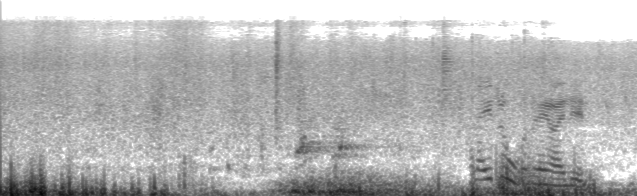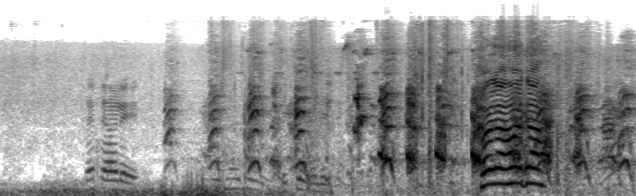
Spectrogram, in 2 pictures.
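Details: Village dogs on a traditional wild boar hunt with dogs and spears: after quieter murmuring voices, a burst of sharp, harmonic barks and yelps repeats rapidly over the last four seconds, mixed with people talking nearby.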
